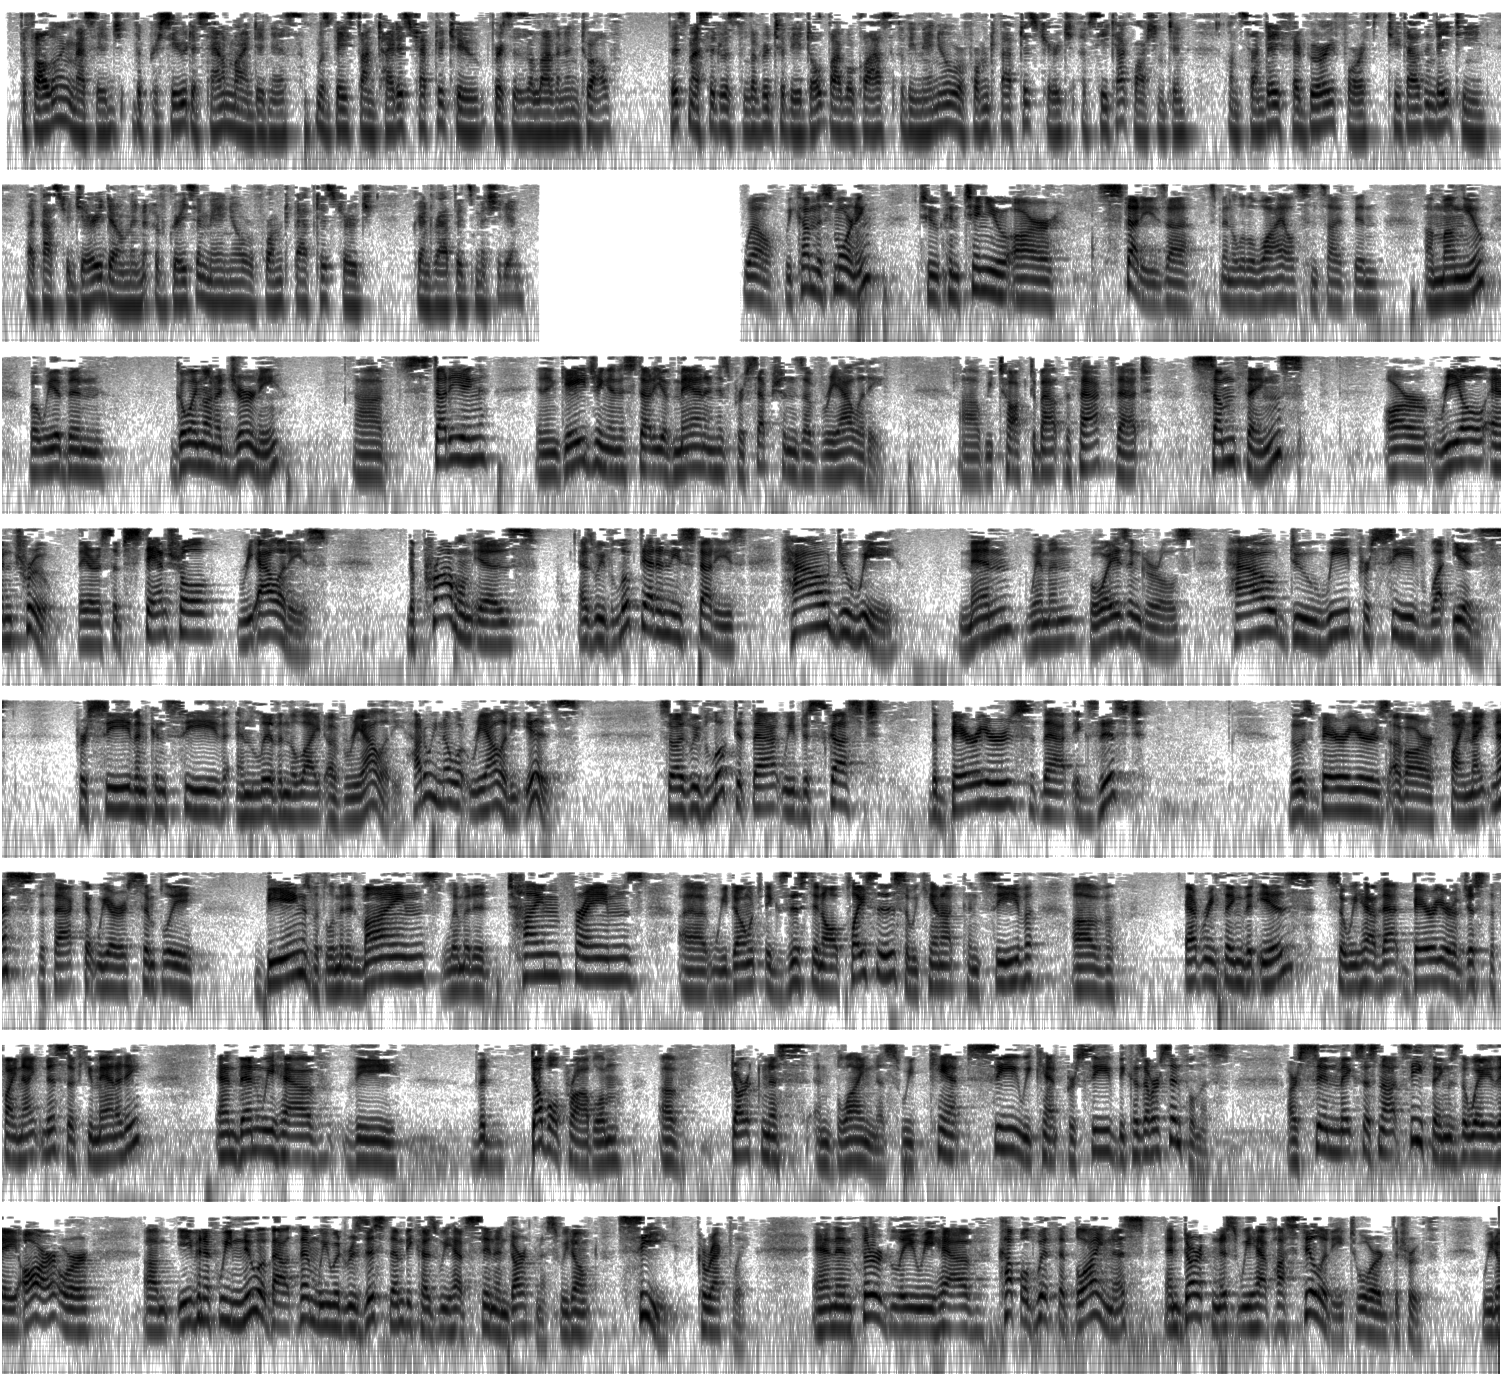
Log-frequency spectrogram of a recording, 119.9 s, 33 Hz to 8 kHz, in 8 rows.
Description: Titus 2:11-12 Service Type: Sunday School « Spiritual Lessons from a Poor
